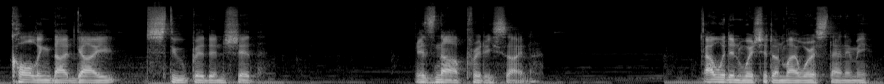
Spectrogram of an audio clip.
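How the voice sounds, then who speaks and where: A man giving casual live game commentary as a streamer, talking in a halting, reflective way. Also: low voice. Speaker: streamer and voice actor. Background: game music.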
